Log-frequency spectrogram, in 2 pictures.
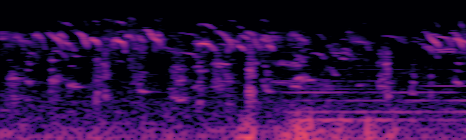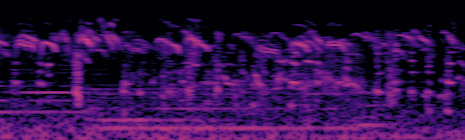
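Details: Red junglefowl at a farm in Cambodia: a dense chorus of many high, thin, downslurred peeps overlapping continuously, with scattered lower clucks and a steady low hum and faint tonal drones underneath.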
